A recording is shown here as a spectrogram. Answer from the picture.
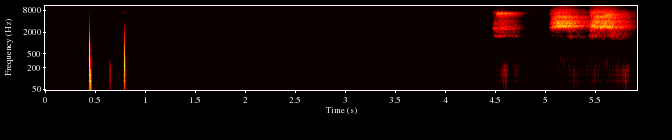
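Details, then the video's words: Harsh, scratchy call of a free-roaming, unafraid black francolin: after two sharp clicks and a faint steady high whine, three rasping bursts come close together at the end. "Azad Gumna vala Bedar Kala Teetar"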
